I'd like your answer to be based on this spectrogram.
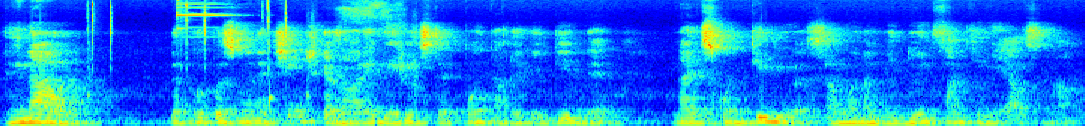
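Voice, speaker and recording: A man's voice: fairly low pitch, brisk, slight background noise. A man of twenty-one talking earnestly in casual chat as a co-host, slipping in slang as he explains his point. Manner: earnest, animated, peppers talk with slang. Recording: echoey room from a distance, dull sound.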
